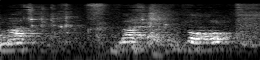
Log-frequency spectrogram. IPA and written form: ˈmɑːskt ˋbɔːl (masked ball)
